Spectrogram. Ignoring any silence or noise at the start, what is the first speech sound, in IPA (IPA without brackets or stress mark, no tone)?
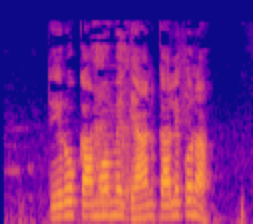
t̪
